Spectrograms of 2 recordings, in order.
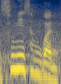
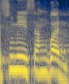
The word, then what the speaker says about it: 수미상관: 사랑하는 성도 여러분, 시편을 읽을 때 시편은 주로 영어로는 인클루지오 구조라고 이야기하고요, 한글로는 수미상관 구조라고 이야기하는데, 수미상관이라고 발음하기도 하고 수미쌍관이라고 발음하는 분들도 있습니다. 그런데 이 수미쌍관 구조로 시편을 읽는 경우가 굉장히 많이 있는데, 오늘 말씀도 그렇습니다.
